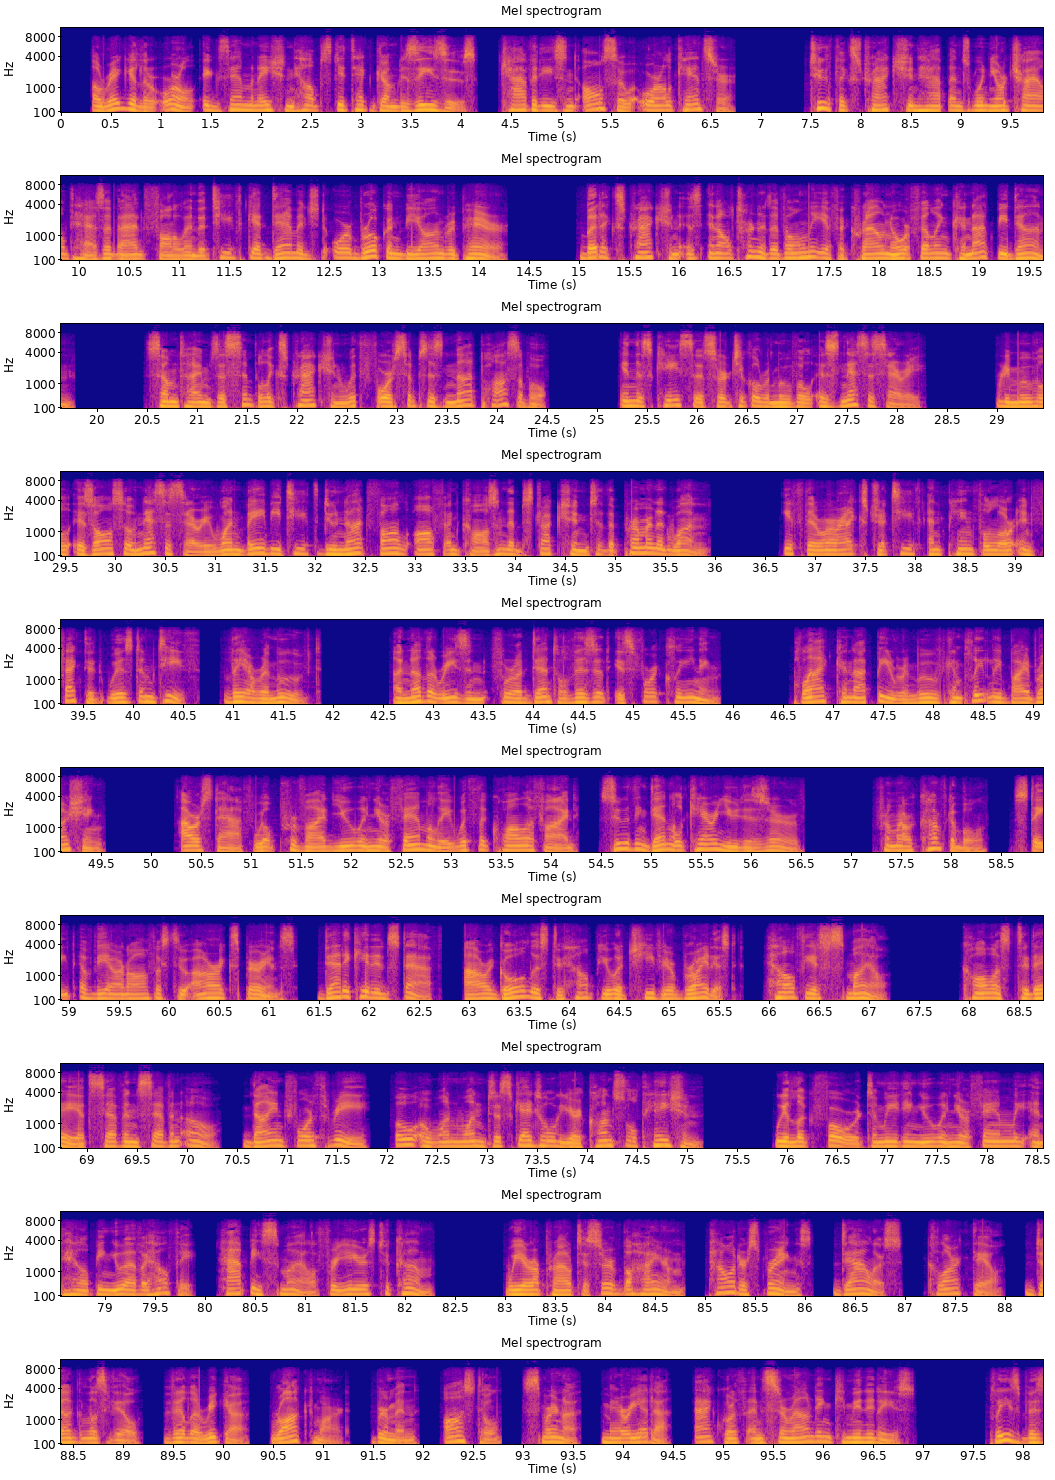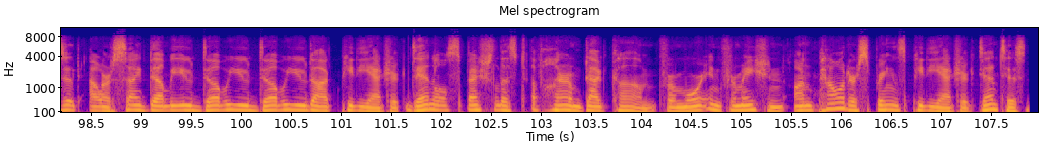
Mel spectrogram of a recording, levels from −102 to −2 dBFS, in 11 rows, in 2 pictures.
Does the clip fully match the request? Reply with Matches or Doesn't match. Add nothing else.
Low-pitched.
Matches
